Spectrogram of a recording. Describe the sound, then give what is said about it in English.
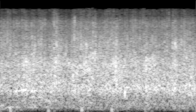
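An audience claps steadily in sustained applause for the launch team, a dense wash of many hands with no voices rising above it. “Can we clap for Let's the launch team? Let's hear for the launch team.”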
